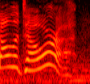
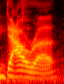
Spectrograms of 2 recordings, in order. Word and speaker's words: Kushala Daora: I actually said it right! There was a hot second where I was positive the game was gonna say Daura.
